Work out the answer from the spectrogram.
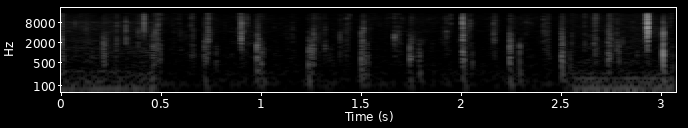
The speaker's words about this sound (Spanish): Los dos amigos están corriendo tan rápido como pueden y ya están muy cerca de llegar a sus casas.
